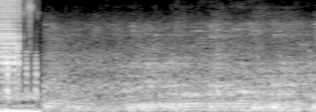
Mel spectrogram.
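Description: A loud digital glitch sound effect that cuts off abruptly about a third of a second in, followed by a quieter, steady background sound.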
